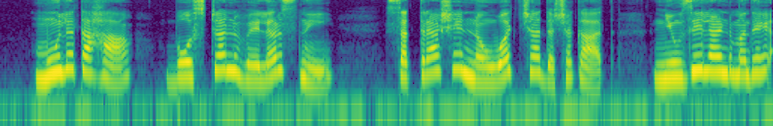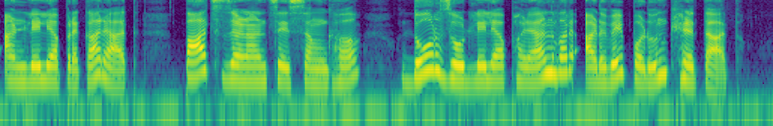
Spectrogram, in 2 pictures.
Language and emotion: Marathi, neutral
